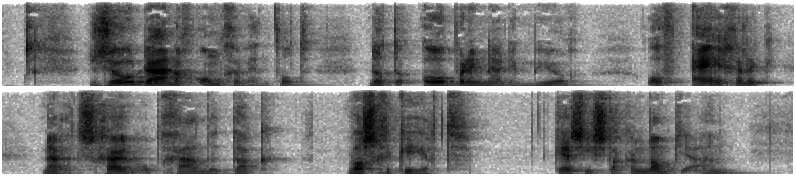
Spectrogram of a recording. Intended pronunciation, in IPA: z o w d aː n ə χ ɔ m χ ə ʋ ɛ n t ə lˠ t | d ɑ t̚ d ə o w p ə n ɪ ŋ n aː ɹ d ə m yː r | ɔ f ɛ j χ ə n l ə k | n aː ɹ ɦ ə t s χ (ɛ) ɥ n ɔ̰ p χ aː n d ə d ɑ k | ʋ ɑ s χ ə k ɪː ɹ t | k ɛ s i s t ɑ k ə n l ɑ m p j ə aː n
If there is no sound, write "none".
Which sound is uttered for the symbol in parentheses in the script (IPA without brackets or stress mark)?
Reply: œ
